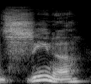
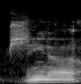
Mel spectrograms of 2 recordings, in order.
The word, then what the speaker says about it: Sina: So, Zena, uh, Zena, I'm trying to get the name right. There's a pronunciation somewhere between S and Z, I'm told.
